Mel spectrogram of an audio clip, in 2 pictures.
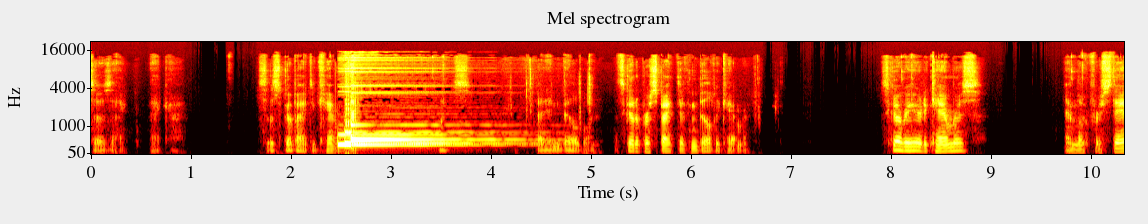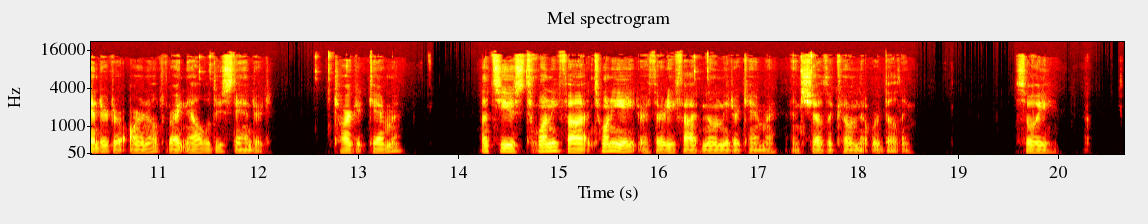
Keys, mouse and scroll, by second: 1.3 click, 2.4 c, 3.6 click, 8.2 click, 10.0 click, 11.6 click, 12.9-14.9 drag, 16.5-19.7 drag.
